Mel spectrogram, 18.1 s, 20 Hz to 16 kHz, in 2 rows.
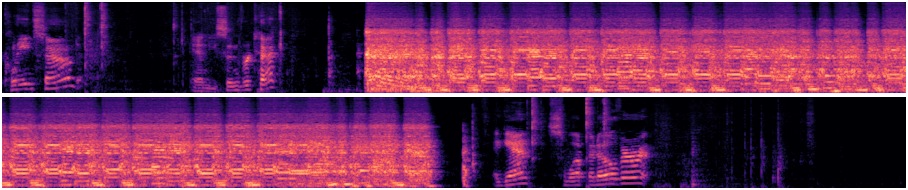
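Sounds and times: distorted electric guitar riffing: 3.6 - 13.5.

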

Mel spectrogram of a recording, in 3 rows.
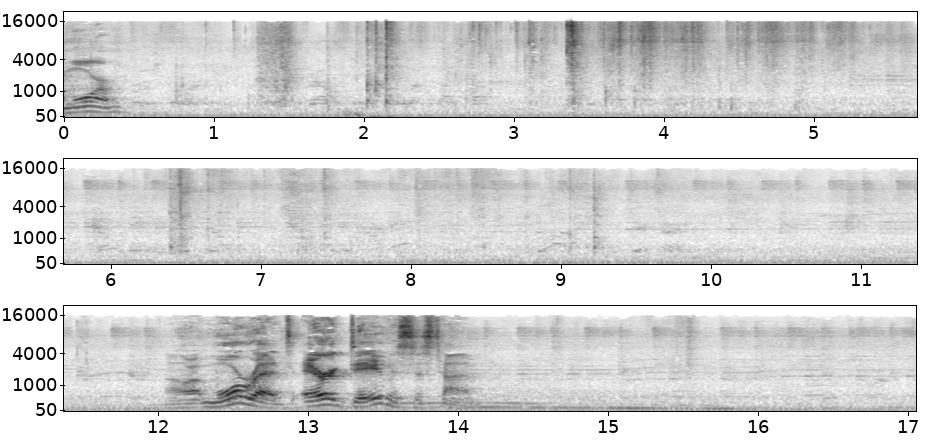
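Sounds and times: plastic shrink wrap crinkling: 2.0 - 5.4
steady low hum: 13.6 - 17.0.

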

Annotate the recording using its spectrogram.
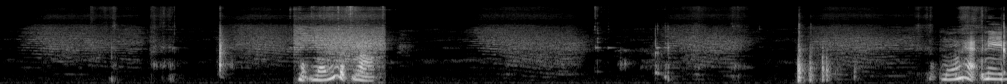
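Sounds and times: spoon scraping in a jar: 0.9 - 3.8, 5.6 - 10.0.

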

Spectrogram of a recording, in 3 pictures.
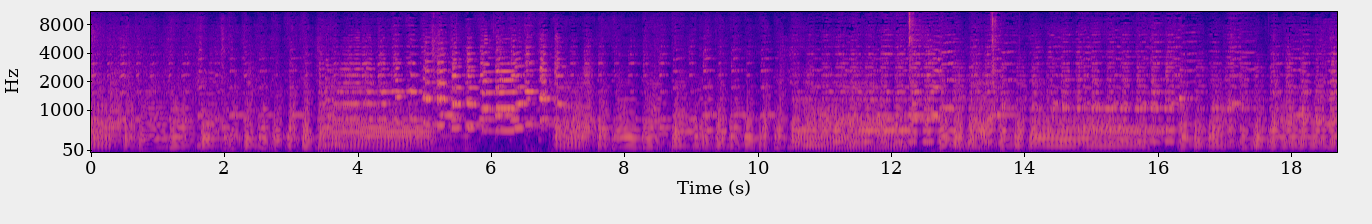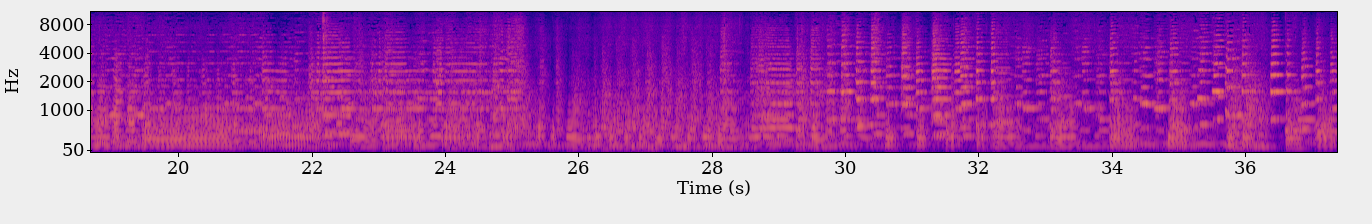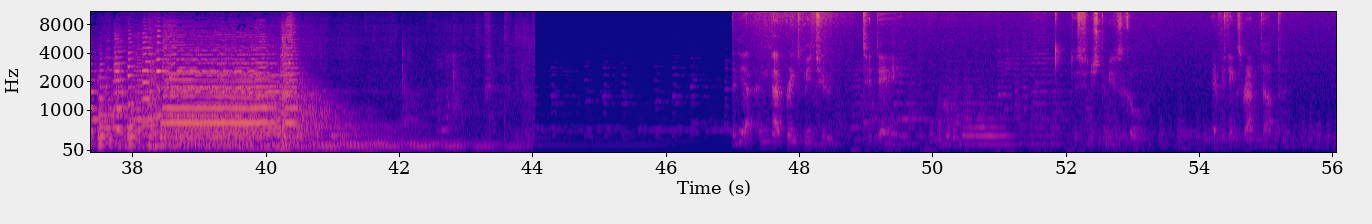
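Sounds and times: tuba playing: 0.0 - 56.0.

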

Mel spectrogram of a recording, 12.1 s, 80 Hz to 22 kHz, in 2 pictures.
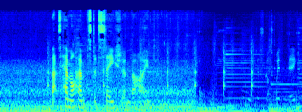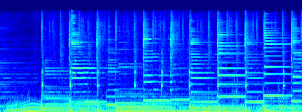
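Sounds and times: diesel boat engine rumbling: 0.0 - 7.5
background music: 1.0 - 12.0.

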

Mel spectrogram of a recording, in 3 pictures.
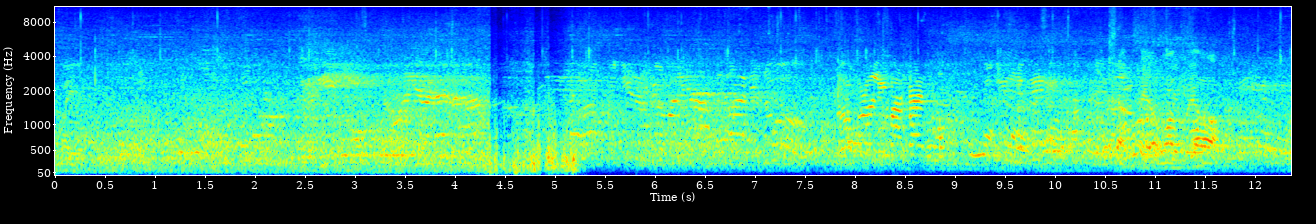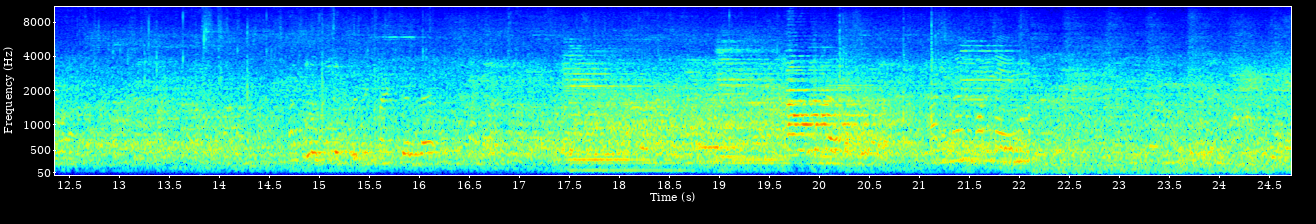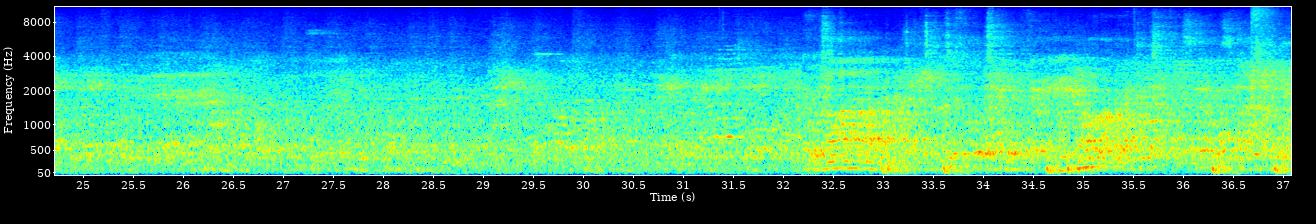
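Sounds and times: crowd chatter: 0.0 - 37.0.

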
